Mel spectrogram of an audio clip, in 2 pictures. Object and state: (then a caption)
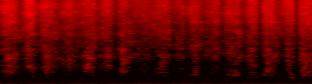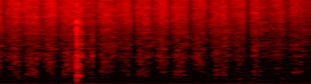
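Plastic oil jug, scratched. Fingertips rub and scratch the surface of a medium translucent plastic jojoba oil jug with a pump, mostly full of oil and held in both hands. A quiet, rhythmic scratching of repeated brushing strokes plays over a steady low hum, with a brief sharp tick near the middle.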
